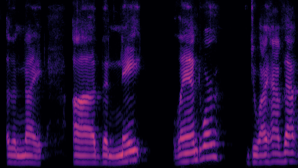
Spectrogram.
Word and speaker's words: Landwehr: The Nate Landwehr. Do I have that name correct? I Yep, butchered the Nate last Landwehr, one.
